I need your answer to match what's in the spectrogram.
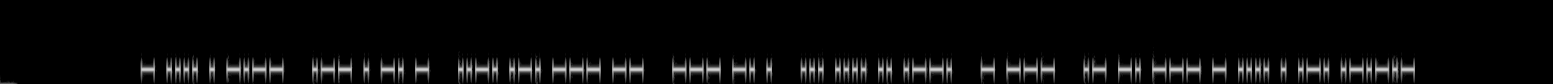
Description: Morse code, heard as a keyed tone, about 28 wpm, 700 Hz. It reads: THEY WENT FROM ONE SHIP TO ANOTHER.
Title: Sentences from Top 1000 Words - Review Part 2 - 28wpm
